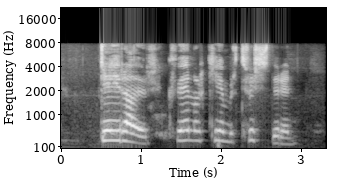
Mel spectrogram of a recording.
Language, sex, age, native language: Icelandic, female, 15, Icelandic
